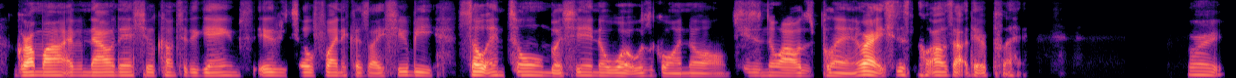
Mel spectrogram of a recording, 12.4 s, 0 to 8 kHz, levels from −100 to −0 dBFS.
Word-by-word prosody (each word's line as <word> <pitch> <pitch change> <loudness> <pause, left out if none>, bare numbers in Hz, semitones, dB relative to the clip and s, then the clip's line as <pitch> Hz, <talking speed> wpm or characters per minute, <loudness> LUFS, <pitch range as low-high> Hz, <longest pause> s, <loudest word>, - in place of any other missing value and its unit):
grandma, 125 0 +6
every 120 +1 -4
now 120 0 +3
and 120 - -6
then 125 0 -1
she'll 120 -2 -5
come 120 -1 -6
to 125 - -10
the 115 -1 -7
games. 115 0 -3
It 120 0 -1
was 115 -1 -10
so 115 -1 -1
funny 115 0 -2
'cause, 105 - -7
like, 100 -1 -3
she'd 130 0 -5
be 120 -4 -4 0.2
so 130 -1 +6
in 125 +1 -4
tune, 130 -3 -1
but 100 -3 -2
she 120 - -5
didn't 120 -1 -5
know 110 -1 -3
what 110 -1 0
was 105 +1 -7
going 100 -1 -5
on. 95 -2 -5
She 120 - -11
just 115 -1 -9
knew 115 0 -4
I 105 -1 +3
was 100 -2 -3
playing 105 -2 -2
right, 140 -1 +9
she - - -6
just 135 - -5
knew 130 - -4
I 125 0 +5
was 120 - -4
out - - +2
there - - -2
playing. - - -10 1.7
Right. 135 -3 -5
115 Hz, 220 wpm, -25 LUFS, 110-125 Hz, 1.7 s, right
